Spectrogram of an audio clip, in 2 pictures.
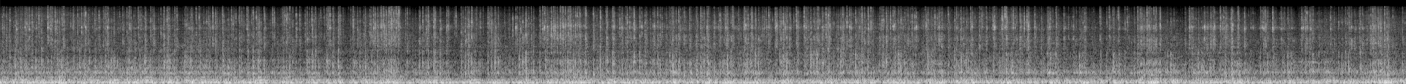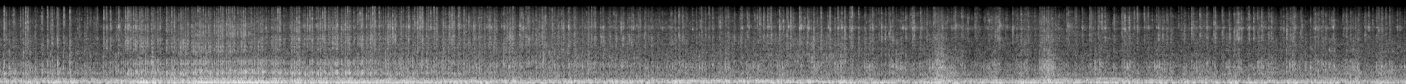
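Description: Drag cars' engines running loud and rough at the starting line, idling with revs, and louder for a couple of seconds about halfway through.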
